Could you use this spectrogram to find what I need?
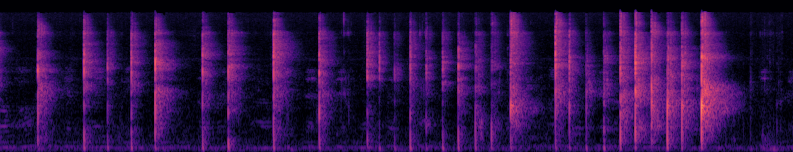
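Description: A boy makes quick popping and clicking sounds with his mouth, close by.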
